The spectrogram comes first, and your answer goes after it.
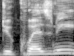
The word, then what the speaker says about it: Duquesne: sleep on due uh it's pronounced Duquesne actually but yeah they I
